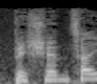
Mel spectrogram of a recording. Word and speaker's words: Vicente: I keep saying Vicente, but it's supposed to be supposedly Vicente. You pronounce it a B in Spanish.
